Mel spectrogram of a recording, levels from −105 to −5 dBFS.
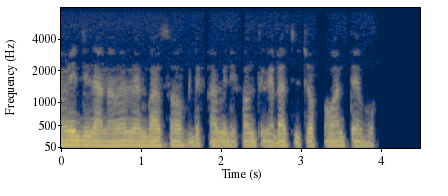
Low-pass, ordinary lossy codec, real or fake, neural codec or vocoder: none; none; real; none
